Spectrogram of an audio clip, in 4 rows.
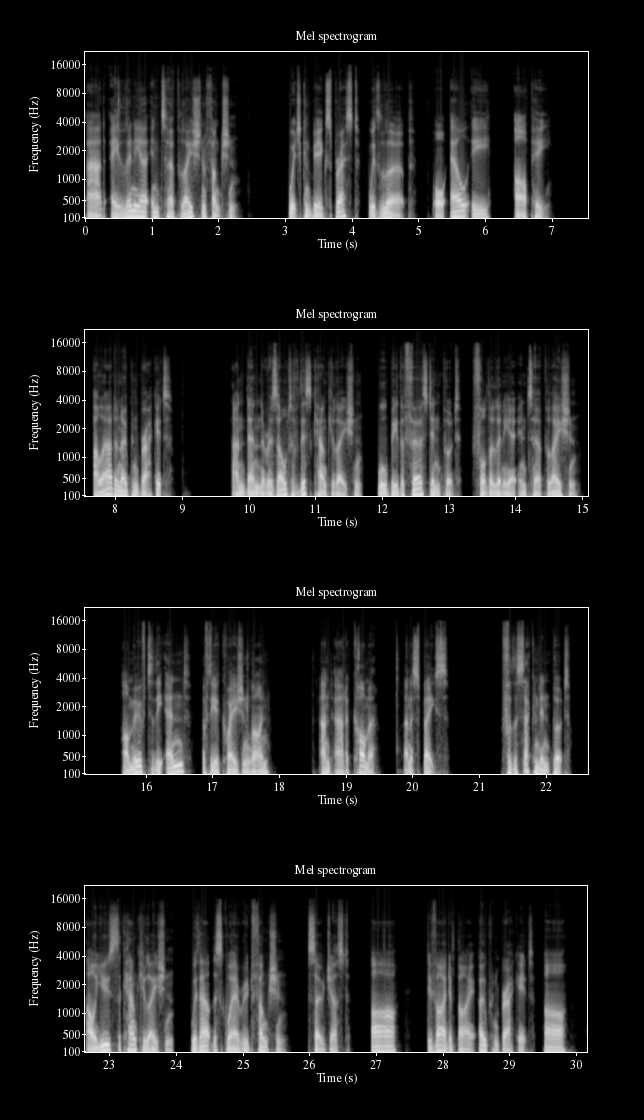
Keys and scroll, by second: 4.9-6.8 typing, 9.1 shift+9, 18.6 [, 19.8 space, 26.8-30.1 typing.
